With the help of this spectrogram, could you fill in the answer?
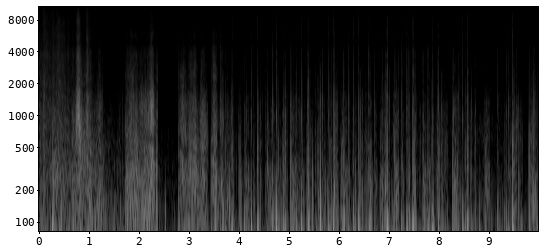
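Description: Long pink nails scratch across a thin pink plastic shower cap with a cat print, stretched over a microphone, making soft crinkly swishing rubs. After a brief pause, the nails tap the plastic in a fast, uneven stream of dull, muffled thumps with little ring.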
